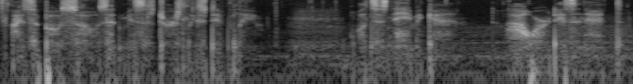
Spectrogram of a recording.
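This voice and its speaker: Whispering, a woman speaks at a fairly slow pace. Noticeable background noise is present. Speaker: ASMR creator. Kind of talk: whispered ASMR book reading. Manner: whispered, soft, close-mic.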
